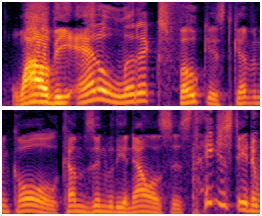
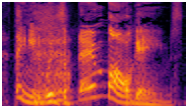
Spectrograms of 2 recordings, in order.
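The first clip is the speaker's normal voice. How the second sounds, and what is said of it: Put-on Southern accent. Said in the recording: “Can you say it with a Southern accent? ... Say it with a Southern accent.”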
